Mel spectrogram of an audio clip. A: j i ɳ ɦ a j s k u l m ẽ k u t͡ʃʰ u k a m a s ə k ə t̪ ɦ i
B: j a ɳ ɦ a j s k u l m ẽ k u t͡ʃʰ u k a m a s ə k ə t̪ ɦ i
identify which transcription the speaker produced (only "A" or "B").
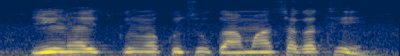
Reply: A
